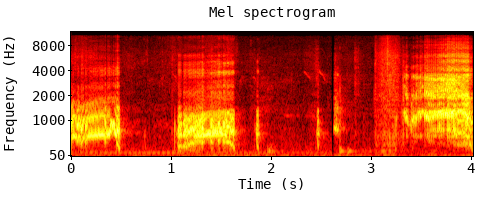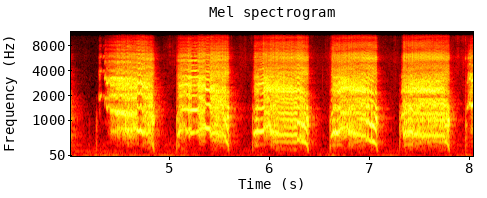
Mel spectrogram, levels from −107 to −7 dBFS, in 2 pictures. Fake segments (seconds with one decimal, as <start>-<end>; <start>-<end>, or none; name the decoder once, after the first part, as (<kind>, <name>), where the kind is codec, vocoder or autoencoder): none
